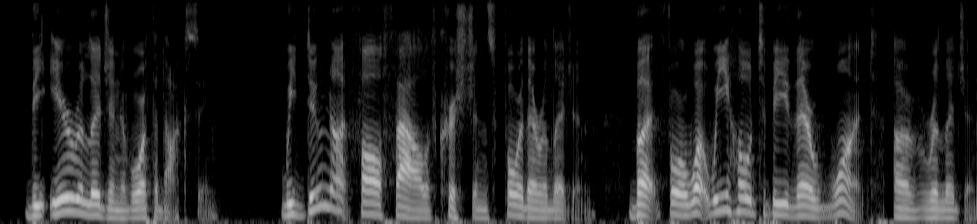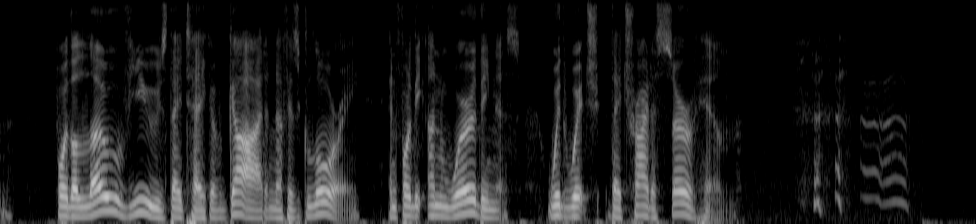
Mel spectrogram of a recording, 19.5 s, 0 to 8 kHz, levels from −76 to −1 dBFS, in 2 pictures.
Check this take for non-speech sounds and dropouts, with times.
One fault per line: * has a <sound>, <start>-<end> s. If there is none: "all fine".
* has a laugh, 17.7-18.9 s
